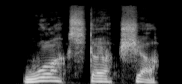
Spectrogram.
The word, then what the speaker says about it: Worcestershire: So, right, okay, it's not as complicated as what people think. It's just a couple of syllables. So it's Worcestershire. – Worcestershire. Okay. – That's it. I know there's a lot of Worcestershire and things when people say it, but just Worcestershire. That's it.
